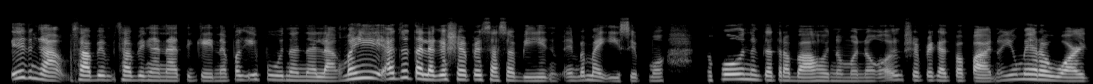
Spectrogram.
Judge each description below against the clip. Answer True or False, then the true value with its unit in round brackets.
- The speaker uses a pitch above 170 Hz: True (190 Hz)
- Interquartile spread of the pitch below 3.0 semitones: False (4.1 semitones)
